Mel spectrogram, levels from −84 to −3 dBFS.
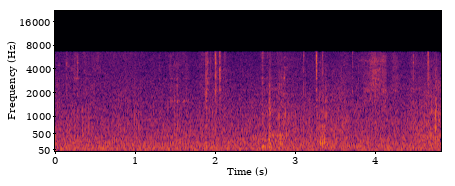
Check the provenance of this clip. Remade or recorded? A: recorded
